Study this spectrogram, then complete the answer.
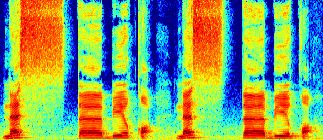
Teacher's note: Nas sin sukun. Nas ada sifat safir. Dia bunyi berdesir.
